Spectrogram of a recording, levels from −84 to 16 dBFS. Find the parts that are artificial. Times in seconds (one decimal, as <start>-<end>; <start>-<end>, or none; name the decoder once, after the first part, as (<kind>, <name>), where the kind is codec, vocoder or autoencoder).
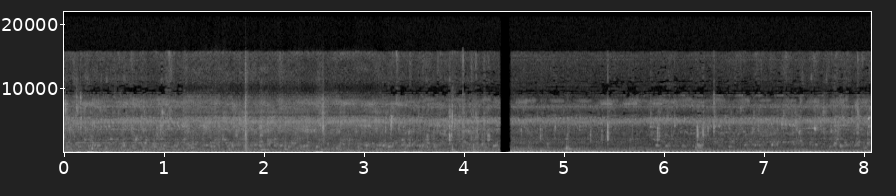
1.2-3.2 (autoencoder, DAC-VAE)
